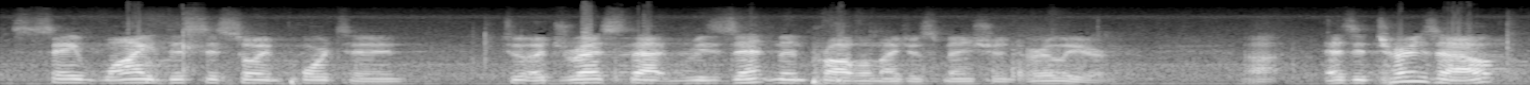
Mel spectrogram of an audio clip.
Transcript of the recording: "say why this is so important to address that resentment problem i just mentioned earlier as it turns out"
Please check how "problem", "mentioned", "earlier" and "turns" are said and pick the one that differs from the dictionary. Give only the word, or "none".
none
